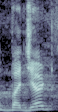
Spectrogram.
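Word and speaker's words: budget: इसके बाद में सातवां रूल है हमारा, जब डी के बाद जी आ जाए तो डी के बाद क्या आएगा? जी आएगा तो डी साइलेंट होगा। जैसे पहला वर्ड प्लेज, यहाँ डी को नहीं पढ़ना है।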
